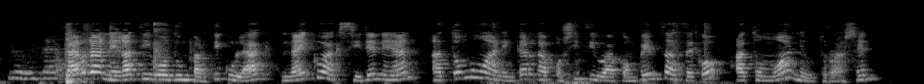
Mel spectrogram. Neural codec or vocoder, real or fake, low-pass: none; real; 7.2 kHz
